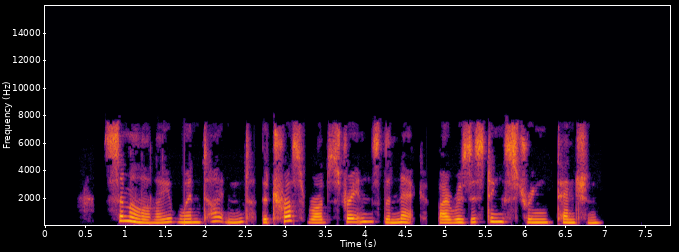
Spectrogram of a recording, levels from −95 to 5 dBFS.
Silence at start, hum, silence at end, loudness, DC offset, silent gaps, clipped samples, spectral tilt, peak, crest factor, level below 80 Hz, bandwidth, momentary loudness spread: 0.5 s; none; 0.9 s; -19 LUFS; under 0.1%; 0.62-0.73 s, 4.62-4.67 s, 4.79-4.91 s, 6.35-6.39 s; under 0.1%; -3 dB/octave; 0 dBFS; 20 dB; -62 dBFS; 8 kHz; 8 LU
